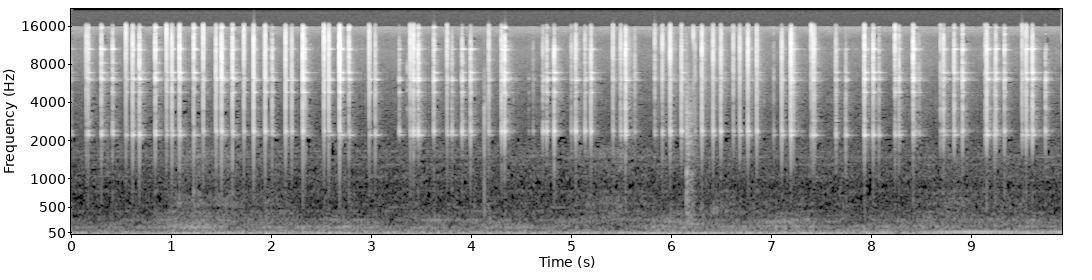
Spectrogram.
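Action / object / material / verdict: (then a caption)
tap / glass beer mug partly filled with water / glass / none. Long nails tap rapidly on a clear glass beer mug with a blue logo, partly filled with water, held close to the face. The result is a quick stream of crisp, bright clicks with a faint glassy ring that dies almost instantly, over a soft low rumble.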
